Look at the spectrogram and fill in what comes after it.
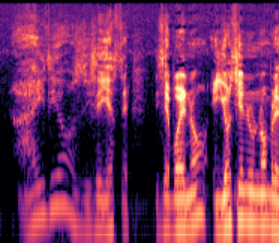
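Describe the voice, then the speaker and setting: Bright and sharp in tone, a man's voice sits at a fairly high pitch with ordinary pitch variation. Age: 70s. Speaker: preacher. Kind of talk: sermon.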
